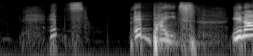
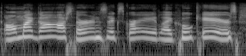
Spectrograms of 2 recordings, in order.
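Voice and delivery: quiet, amused aside under the breath; amused murmur; 7 dB quieter than usual. Retold or imitated. Pastor at a sixth grade game, a quiet amused aside. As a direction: mutter it to yourself with a chuckle. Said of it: "laughing, like".

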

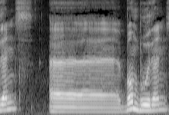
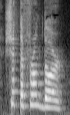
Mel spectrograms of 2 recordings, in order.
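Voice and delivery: high raised "Shut the front door."; prim substitute curse; 12 semitones higher, 5 dB louder, slower than usual. Shown as a demonstration. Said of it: "Não se pode dizer isto".

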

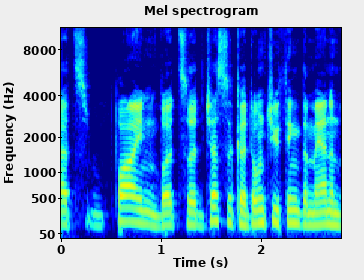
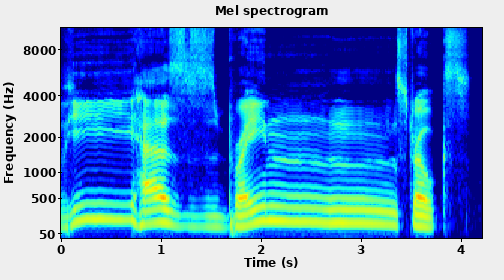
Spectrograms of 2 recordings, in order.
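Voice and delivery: very slow, stretched deadpan; drawn out; 2 semitones higher, much slower than usual. Acted. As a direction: stretch every word for comic effect. GM drags out the joke line.

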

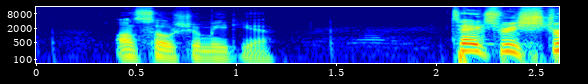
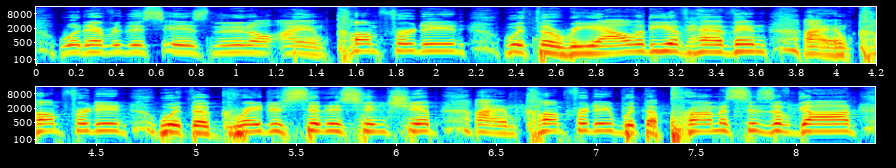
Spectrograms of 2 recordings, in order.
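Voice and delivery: loud, high, driving sermon delivery; full-force preaching; 7 semitones higher, 11 dB louder than usual. Real, not acted. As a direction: build to a ringing declaration.

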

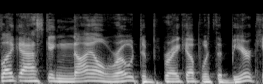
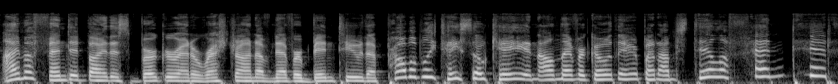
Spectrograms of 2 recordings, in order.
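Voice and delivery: mock offended complainer; 10 semitones higher than usual. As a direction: whine it out, rising in outrage.

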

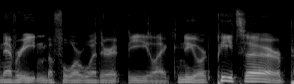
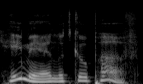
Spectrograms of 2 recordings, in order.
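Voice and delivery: higher, laid-back buddy greeting; Craig's greeting; 7 semitones higher, slower than usual. Retold or imitated. Imitating Craig offering to smoke, lightly higher and easygoing. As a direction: invite them to smoke, easygoing. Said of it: "he was always like".

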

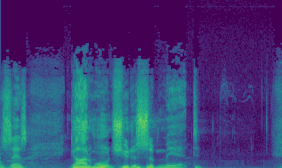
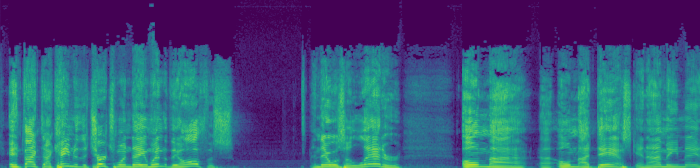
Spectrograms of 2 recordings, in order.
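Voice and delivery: louder, higher storytelling from the pulpit; preaching a story, building; 5 semitones higher, 4 dB louder than usual. Acted. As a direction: build the tension of the letter. Rising sermon story.

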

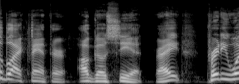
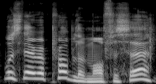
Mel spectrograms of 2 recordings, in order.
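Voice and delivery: higher-pitched mock British accent; put-on British accent; 5 semitones higher than usual. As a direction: play the polite British motorist to a cop, accent laid on. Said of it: "He won't stop that fucking accent".

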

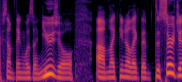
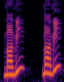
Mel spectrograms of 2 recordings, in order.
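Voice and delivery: high, louder mock little cry of mommy; a playful imitation of a chick calling its mother; duckling calling for mom; 5 semitones higher, 6 dB louder than usual. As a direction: call like a lost duckling. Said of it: "we were laughing about that".

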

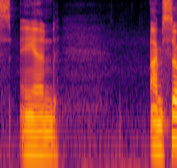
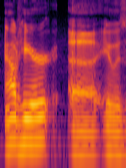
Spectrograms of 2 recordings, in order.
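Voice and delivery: mock old-timer, pitched up; old man. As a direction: reminisce like a hammed-up old man. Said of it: "You sound like an old man".

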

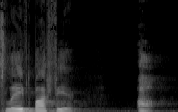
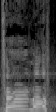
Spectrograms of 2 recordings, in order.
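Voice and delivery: high, sustained sing-song robot notes; imitation auto-tune voice; 9 semitones higher, 4 dB louder than usual. GPS app giving directions in an auto-tuned singer's voice, imitated. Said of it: "He had the auto-tune voice".

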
